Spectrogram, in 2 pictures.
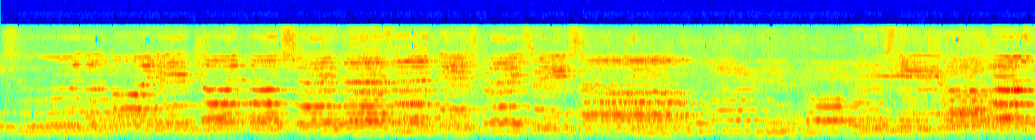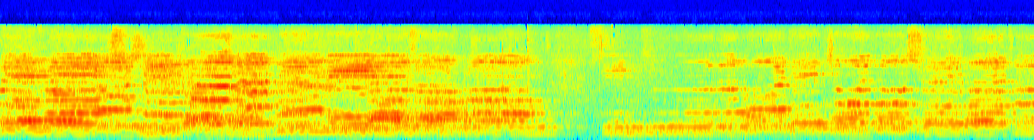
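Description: Small mixed-voice choir of about seven singers singing a Renaissance anthem a cappella in parts, with a brief break between phrases about sixteen seconds in. The intonation is still not quite settled, by the choir's own account of a first performance that 'still needs some tuning'.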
